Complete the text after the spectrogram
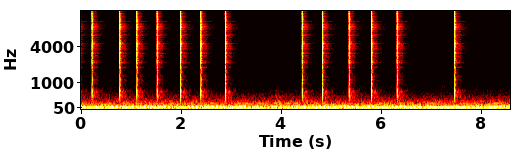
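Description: A combination dial clicks sharply as it turns, notch by notch.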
